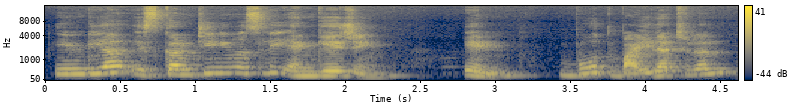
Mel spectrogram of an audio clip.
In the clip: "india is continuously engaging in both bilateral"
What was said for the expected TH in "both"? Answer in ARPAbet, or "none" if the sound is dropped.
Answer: T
